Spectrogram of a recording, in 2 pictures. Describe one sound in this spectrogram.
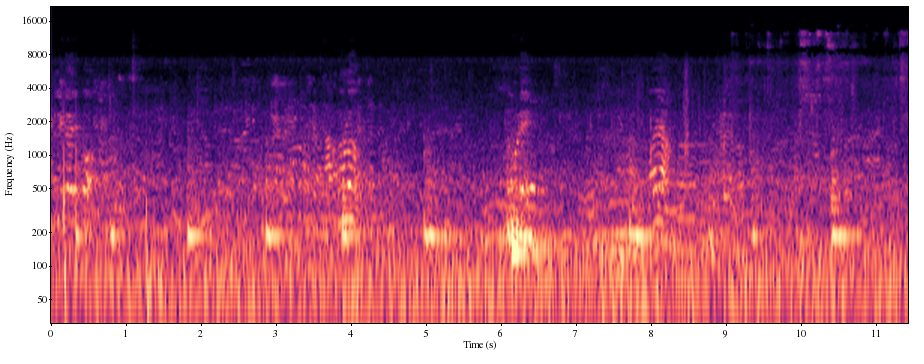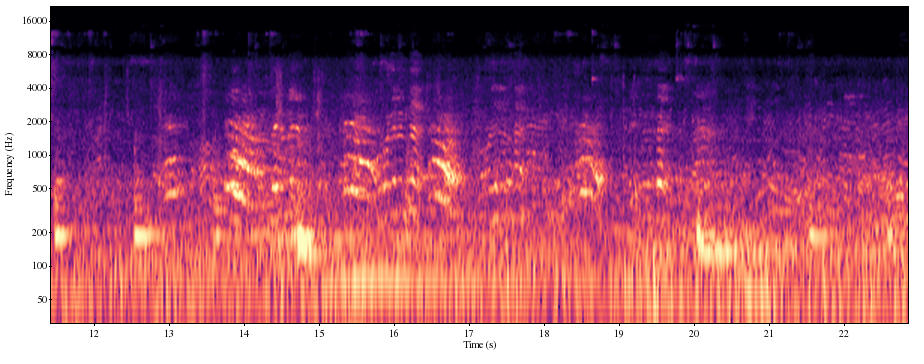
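A crowd of men and women talks and murmurs close by.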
